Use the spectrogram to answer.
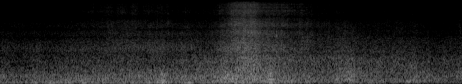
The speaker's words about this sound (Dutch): En je hoort ook de zee bij Playa de Ingles, La Gomera.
